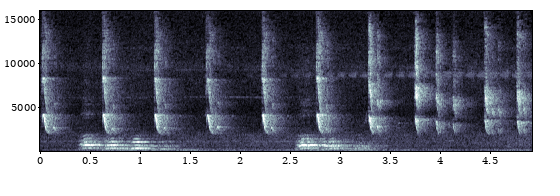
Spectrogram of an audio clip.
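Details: Frightened squirrel calling: a run of short, sharp chirps, each sweeping downward, repeated roughly every third of a second and speeding up near the end, with two harsh buzzy bursts near the start and middle.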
